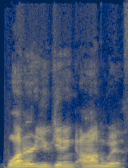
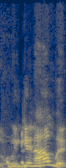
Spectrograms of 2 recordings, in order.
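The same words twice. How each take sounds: First: "What are you getting on with" said word by word; daughter's careful, proper "What are you getting on with"; imitating proper speech. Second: "what are you getting on with" run together, high-pitched; fast slang version. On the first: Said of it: "she talks nice and proper". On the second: Shown as a demonstration. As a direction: rattle "what are you getting on with" off as one slurred word. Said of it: "I'd say it faster".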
